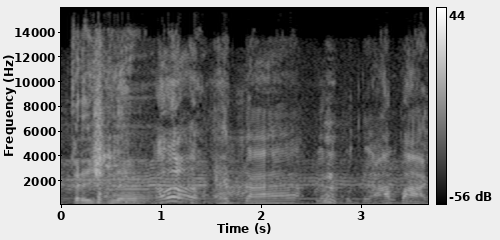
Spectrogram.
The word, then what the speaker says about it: Kresna: Tah eta Batara Kremes. Batara Kresna. Kremes aing mah. Padahal nu leresna mah Kresna.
